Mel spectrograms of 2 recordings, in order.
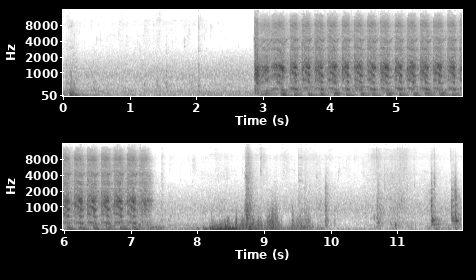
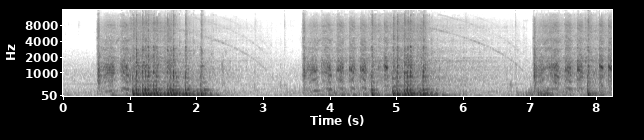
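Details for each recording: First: Fiesta RS Turbo: steady even cranking for about four seconds, never catches, then stops; likely fuel starvation. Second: Fiesta RS Turbo restoration, first start in over four years, manifold not tight and downpipe hanging: cranks, catches and revs in short bursts, then a quick steady idle, firing cleanly; normal first start.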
